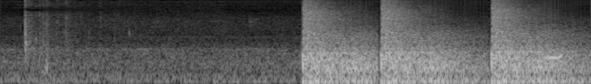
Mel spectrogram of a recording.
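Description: A fist knocks loudly on a door.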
